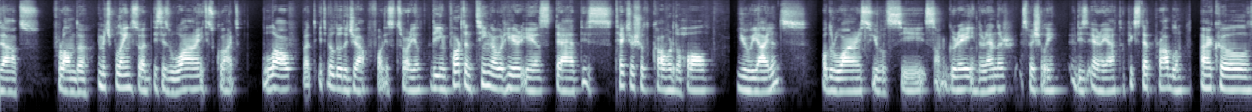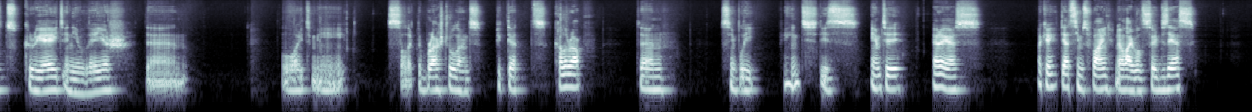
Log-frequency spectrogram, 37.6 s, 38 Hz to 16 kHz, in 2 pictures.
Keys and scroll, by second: 17.8 Delete, 23.8 b, 32.6 space, 34.8 space.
